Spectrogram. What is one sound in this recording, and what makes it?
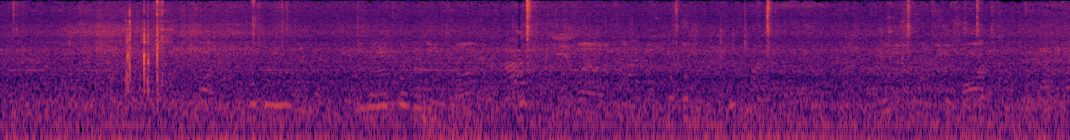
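Men and women chatter nearby.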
